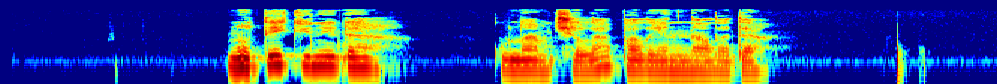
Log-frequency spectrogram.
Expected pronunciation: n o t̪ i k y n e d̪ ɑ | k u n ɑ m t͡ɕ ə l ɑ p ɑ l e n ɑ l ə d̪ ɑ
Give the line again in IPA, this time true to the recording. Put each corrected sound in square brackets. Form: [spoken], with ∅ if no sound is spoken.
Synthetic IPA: n o t̪ [e] k y n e d̪ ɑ | k u n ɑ m t͡ɕ ə l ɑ p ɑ l e [nː] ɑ l ə d̪ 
